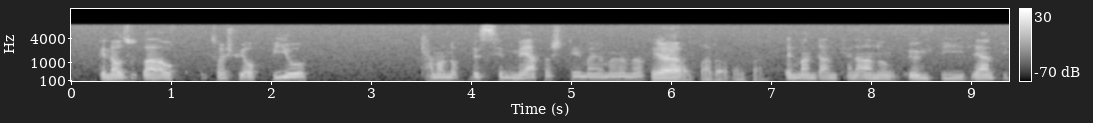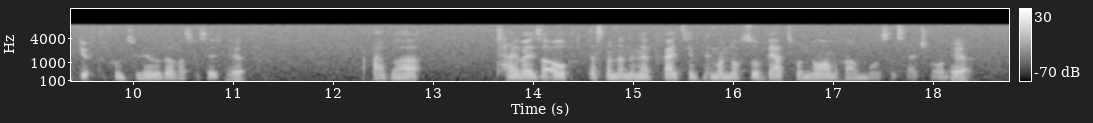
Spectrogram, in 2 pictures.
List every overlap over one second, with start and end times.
none

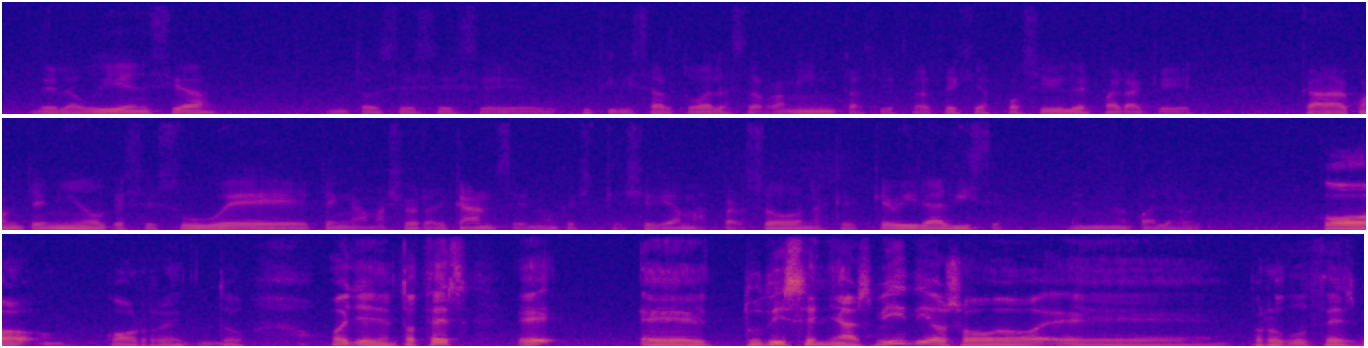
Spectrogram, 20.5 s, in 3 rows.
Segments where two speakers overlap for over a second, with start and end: none

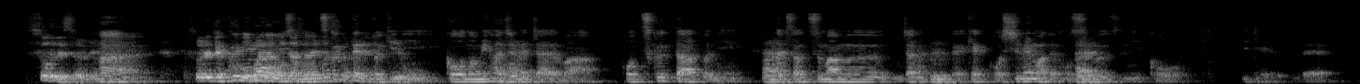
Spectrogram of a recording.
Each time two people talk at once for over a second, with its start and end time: 2.1-4.2

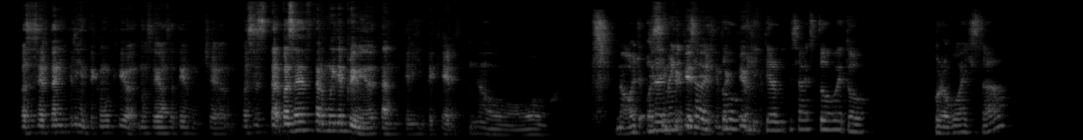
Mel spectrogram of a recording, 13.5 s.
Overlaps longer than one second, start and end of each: 8.1-9.5

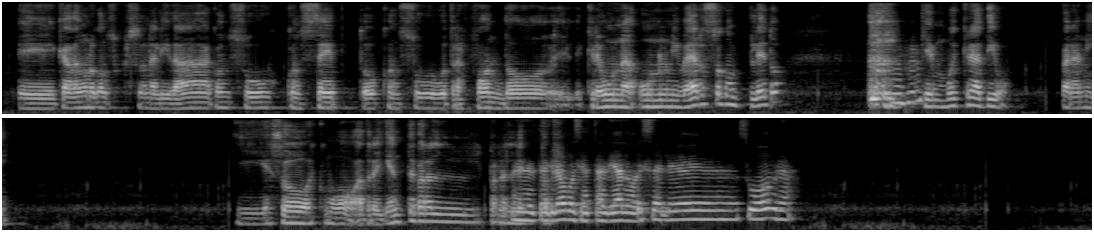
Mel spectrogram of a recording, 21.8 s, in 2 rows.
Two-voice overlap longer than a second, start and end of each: none

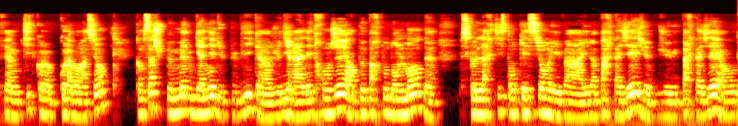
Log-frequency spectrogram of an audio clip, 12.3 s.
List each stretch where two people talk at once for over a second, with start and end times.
none

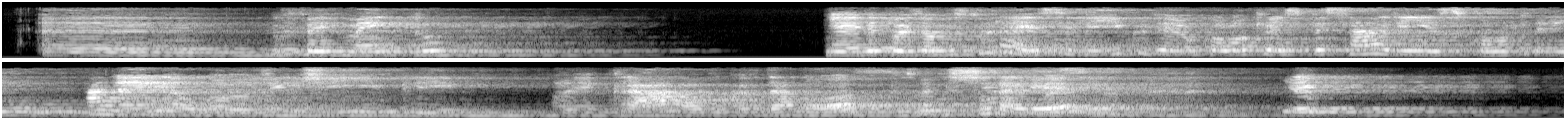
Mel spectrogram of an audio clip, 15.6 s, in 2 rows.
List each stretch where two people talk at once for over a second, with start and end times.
11.6-13.4

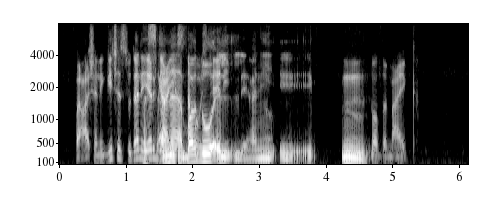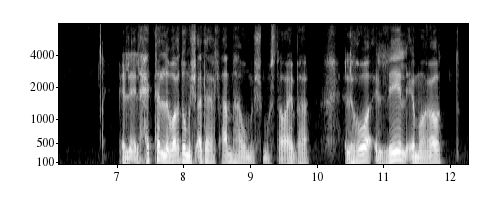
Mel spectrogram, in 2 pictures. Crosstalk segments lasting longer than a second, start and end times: 1.2-2.6

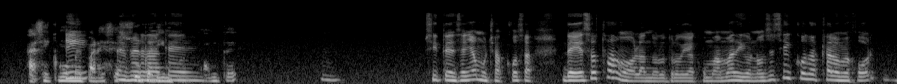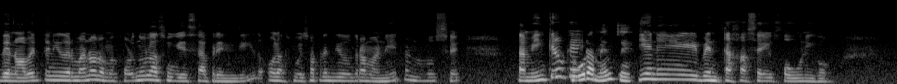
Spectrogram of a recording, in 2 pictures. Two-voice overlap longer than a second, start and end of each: 0.6-1.9

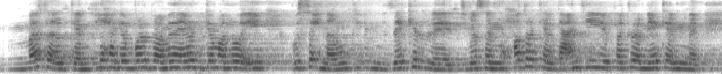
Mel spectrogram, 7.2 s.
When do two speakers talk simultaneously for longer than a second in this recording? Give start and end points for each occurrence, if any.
none

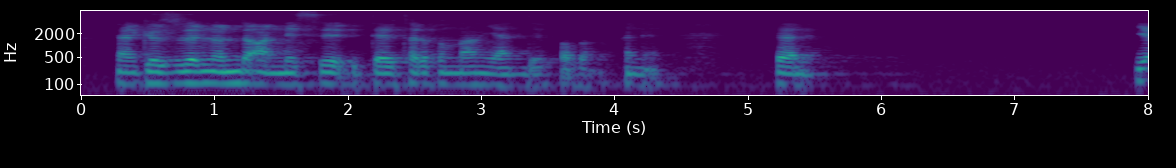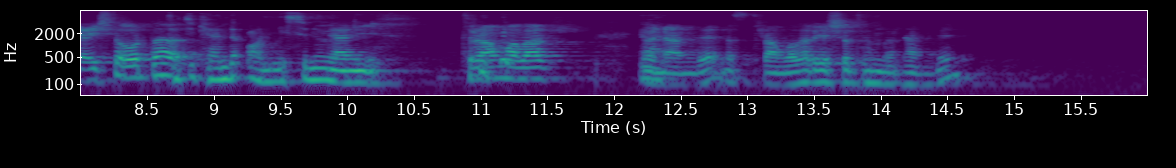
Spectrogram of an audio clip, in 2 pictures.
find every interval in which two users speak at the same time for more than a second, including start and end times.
none

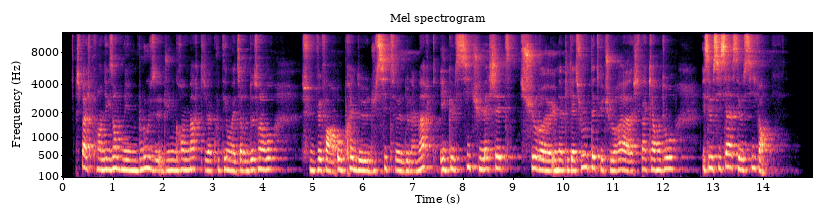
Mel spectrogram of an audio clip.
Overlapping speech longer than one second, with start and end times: none

